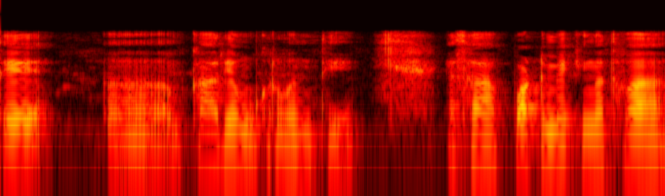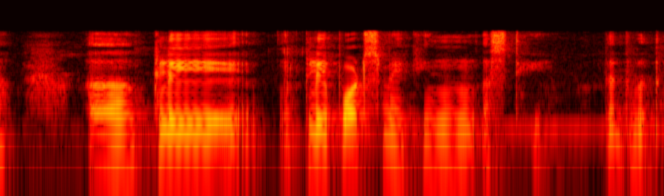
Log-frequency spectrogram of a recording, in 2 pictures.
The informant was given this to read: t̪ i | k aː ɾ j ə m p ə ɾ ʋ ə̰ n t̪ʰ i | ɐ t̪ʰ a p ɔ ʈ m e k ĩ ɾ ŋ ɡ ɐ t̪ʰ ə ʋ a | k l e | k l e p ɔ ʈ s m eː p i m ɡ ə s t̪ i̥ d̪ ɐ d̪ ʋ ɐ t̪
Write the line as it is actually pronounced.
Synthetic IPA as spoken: t̪ e | k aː ɾ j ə m k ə ɾ ʋ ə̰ n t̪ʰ i | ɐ t̪ʰ a p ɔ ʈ m e k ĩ ŋ ɡ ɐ t̪ʰ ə ʋ a | k l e | k l e p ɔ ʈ s m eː k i ŋ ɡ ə s t̪ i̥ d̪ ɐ d̪ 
